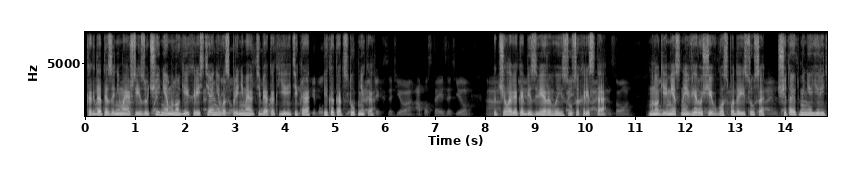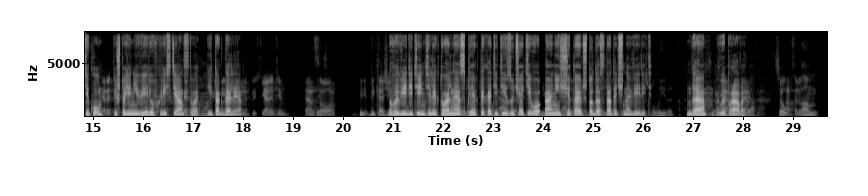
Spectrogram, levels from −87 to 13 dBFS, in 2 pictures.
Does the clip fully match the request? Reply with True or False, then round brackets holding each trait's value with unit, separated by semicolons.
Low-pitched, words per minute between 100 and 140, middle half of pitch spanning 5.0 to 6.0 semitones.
True (130 Hz; 115 wpm; 5.4 semitones)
